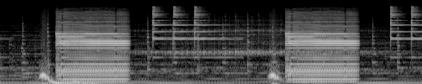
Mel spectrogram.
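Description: Upbeat background music with game-show sound effects. Twice, a quick falling swoop leads into a loud wrong-answer buzzer, marking incorrect guesses.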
